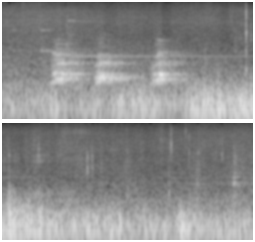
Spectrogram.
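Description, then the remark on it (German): A dog barks three times in quick succession at the door of a house as visitors ring the bell, over a steady rumble of wind noise on a windy day, followed by a few fainter thumps and shuffles. “Oh, der Hund sagt schon Hallo.”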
